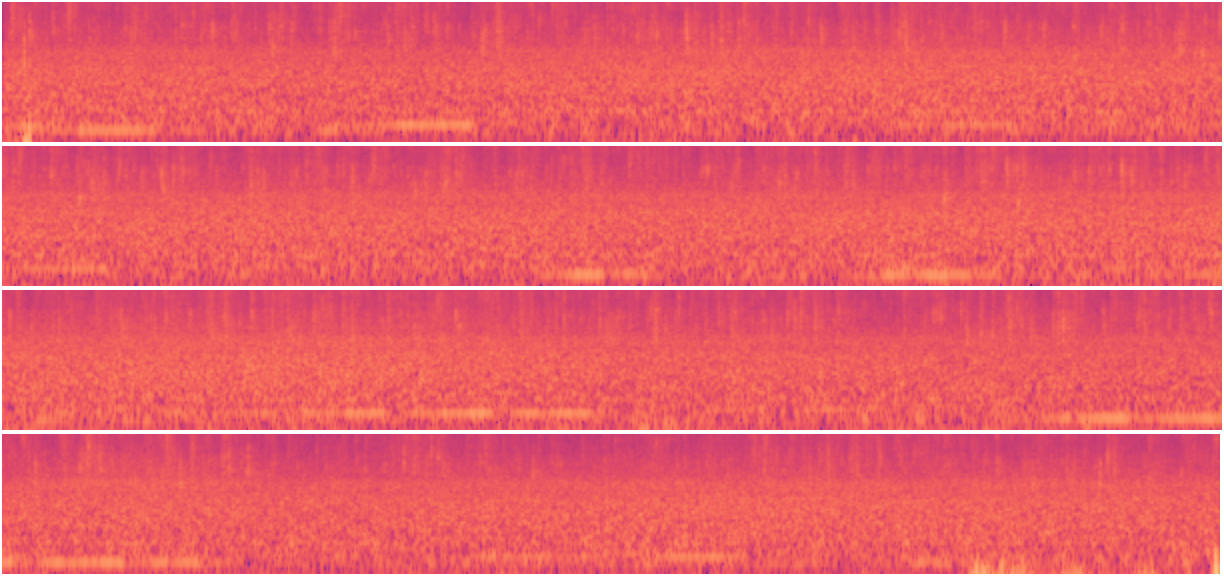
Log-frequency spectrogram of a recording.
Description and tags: Another sound of rain.
city, fiel, field-recording, nature, rain, raining, weather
